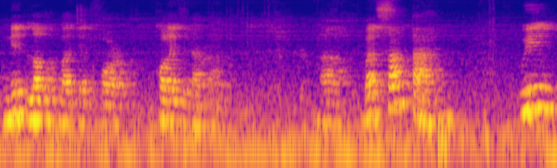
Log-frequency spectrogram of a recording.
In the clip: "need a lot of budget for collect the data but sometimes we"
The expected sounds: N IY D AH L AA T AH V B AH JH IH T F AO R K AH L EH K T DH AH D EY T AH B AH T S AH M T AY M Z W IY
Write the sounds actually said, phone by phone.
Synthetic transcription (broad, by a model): N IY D L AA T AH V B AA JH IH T F AO R K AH L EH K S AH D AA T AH B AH T S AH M T AY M W IY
